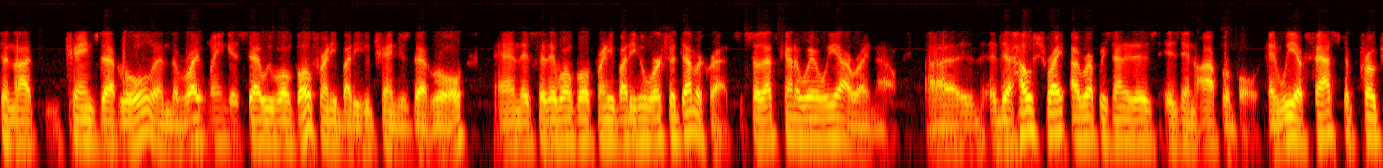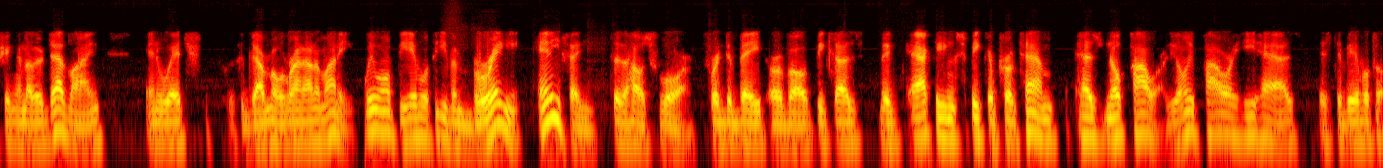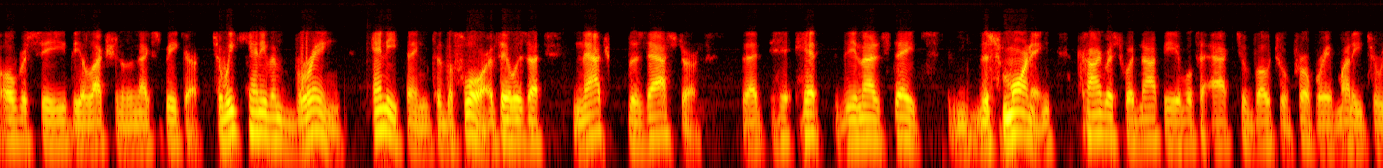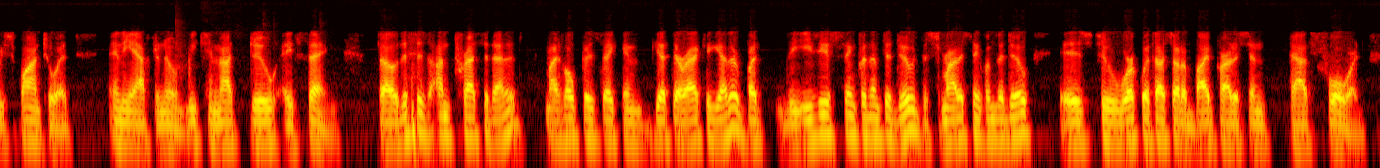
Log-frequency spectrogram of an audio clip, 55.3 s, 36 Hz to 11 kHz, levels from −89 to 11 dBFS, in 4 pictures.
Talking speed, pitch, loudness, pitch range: 205 wpm, 90 Hz, -22 LUFS, 85-100 Hz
